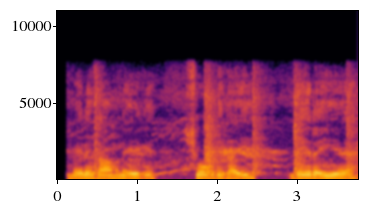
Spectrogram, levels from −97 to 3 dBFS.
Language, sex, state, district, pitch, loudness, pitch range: Hindi, male, Haryana, Jhajjar, 165 Hz, -13 LUFS, 155-175 Hz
